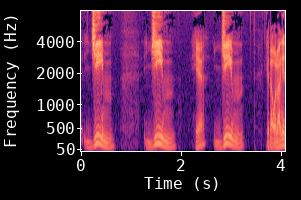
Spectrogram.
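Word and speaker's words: ج: Jangan sampai kita mengucapkannya seperti ini, jim atau jim, ja ya. Ya, nanti kita akan melihat penjelasan dari huruf jim di pelajaran yang akan datang. Kemudian kita lihat pengucapan yang benar adalah jim.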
